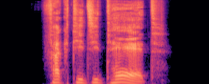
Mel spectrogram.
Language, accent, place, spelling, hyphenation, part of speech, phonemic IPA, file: German, Germany, Berlin, Faktizität, Fak‧ti‧zi‧tät, noun, /faktit͡siˈtɛːt/, De-Faktizität.ogg
- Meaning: facticity, factualness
